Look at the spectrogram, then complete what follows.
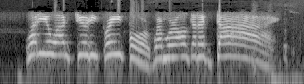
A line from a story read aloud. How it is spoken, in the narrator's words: yelling over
